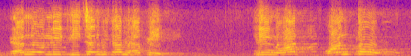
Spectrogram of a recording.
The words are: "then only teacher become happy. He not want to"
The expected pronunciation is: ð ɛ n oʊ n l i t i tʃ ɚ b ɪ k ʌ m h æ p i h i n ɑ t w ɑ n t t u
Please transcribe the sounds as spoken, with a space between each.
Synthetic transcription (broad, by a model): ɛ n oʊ l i t i tʃ ɚ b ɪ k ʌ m h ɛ p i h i n ɑ t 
